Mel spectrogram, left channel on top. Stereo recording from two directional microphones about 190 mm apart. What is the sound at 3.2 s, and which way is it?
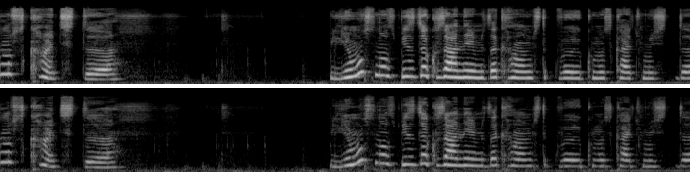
Speech, 35° left (ahead or behind).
